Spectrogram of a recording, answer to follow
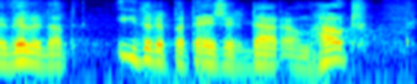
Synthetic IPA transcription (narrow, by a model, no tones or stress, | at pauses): ɛjʋɪləndɑt | idəɾəpaɹtɛjzɪχdaːɾʔa̰ːnɦʌwt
